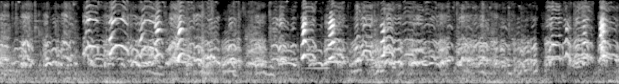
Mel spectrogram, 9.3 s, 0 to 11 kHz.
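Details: Dense chorus of thin, high, quavering whimpers and occasional sharp yips from a litter of XL American Bully puppies, 43 days old, of imported bloodline.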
